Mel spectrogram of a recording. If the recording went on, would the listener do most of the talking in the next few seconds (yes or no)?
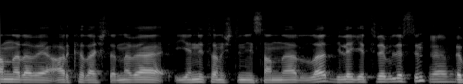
no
